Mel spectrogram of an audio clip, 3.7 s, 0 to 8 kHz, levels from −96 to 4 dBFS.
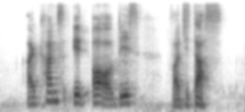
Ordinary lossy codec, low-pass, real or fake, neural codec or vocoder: none; 7.2 kHz; fake; codec, 16 kHz, 1 kbps, X-Codec, HuBERT features, trained on LibriSpeech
